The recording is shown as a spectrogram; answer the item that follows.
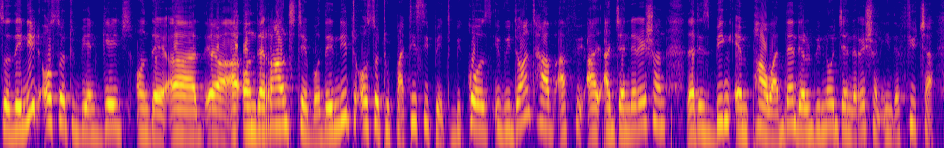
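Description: Speaking with a Kenyan accent, a woman keeps a medium pitch with ordinary variation. Her pace is fairly quick. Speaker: political candidate. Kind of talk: studio interview. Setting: studio. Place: studio.

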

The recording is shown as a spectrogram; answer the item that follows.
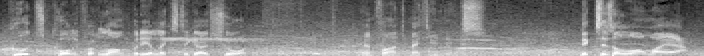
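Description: Loud background noise behind a man at a moderate pace, pausing long and often. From Australia. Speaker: play-by-play commentator. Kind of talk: live sports commentary of an Australian rules football match.

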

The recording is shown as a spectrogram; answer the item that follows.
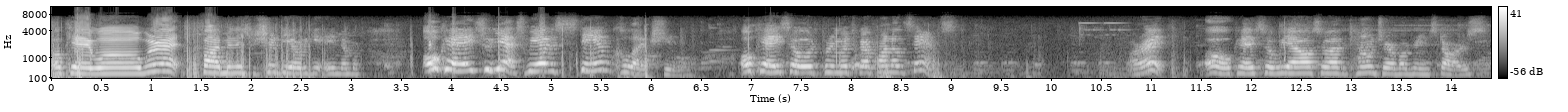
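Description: A woman speaks at a high pitch with long, frequent pauses. Her loudness swings widely, and music plays in the background. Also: moderate pace. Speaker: gamer. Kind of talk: let's play commentary. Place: home room. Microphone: phone near.

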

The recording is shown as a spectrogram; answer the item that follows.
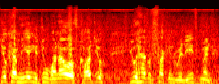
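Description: A man speaks at a high pitch. Clear music plays behind him. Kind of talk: motivational rant. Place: gym.

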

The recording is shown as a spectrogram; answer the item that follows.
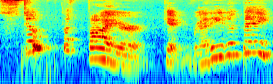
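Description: A woman's squeaky, put-on character voice, extremely high in pitch, with very wide pitch swings and a very slow pace. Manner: squeaking, cheerful.

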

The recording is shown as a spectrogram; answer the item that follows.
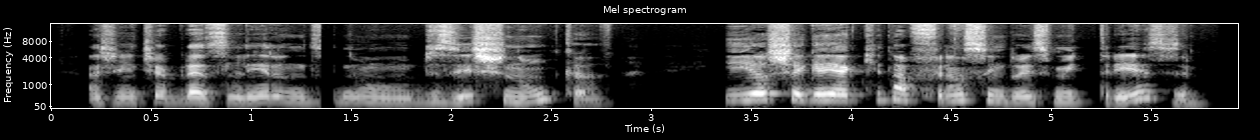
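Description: A woman's plain, everyday voice at a fairly slow pace with ordinary pitch variation, on a very clean recording with a silent background. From Brazil, Vitória, Espírito Santo. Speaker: data science consultant. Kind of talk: interview.

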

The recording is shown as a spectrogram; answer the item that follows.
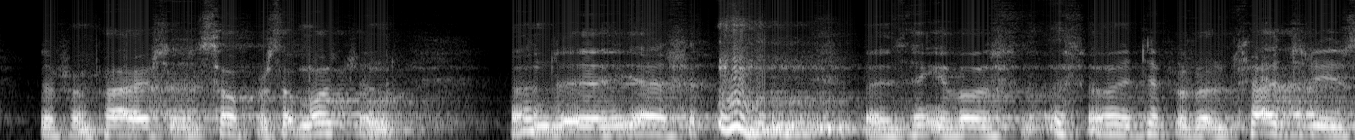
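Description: Audible room echo surrounds a man as he talks. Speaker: priest. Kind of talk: sermon. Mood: somber, hesitant. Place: church. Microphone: podium.

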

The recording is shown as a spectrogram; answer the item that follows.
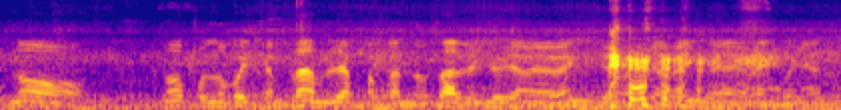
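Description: Loud background noise runs under this recording. A man talks with ordinary pitch variation. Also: moderate pace. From San Luis Potosí, Mexico. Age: 70s. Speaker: broom maker and street seller. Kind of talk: interview answer. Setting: outdoors. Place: street. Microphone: phone near.

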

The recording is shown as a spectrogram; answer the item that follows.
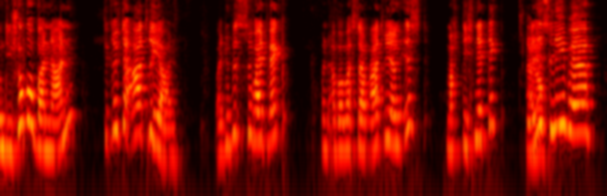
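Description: Against a quiet background, the speech moves at a fairly slow pace with long, frequent pauses. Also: woman, high pitch for a woman. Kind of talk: casual birthday greeting to camera. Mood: cheerful, joking. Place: kitchen. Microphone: phone near.

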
